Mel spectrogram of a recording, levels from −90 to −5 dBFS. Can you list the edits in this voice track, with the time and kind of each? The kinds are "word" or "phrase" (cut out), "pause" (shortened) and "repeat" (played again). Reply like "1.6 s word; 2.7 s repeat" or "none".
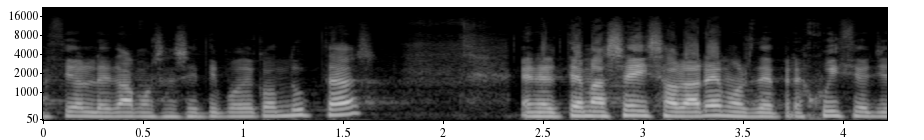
2.3 s pause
